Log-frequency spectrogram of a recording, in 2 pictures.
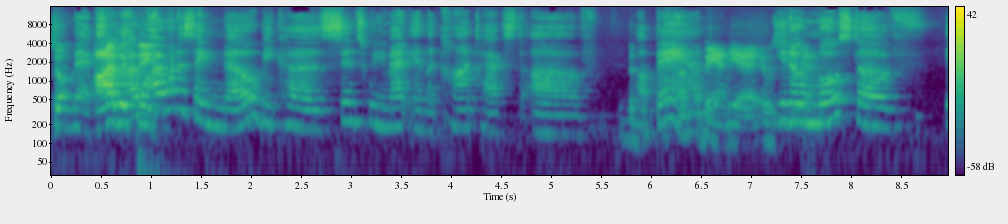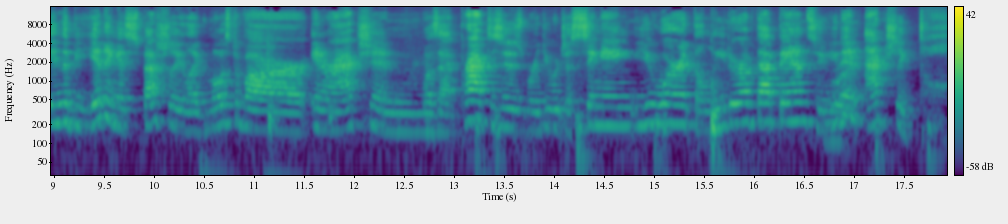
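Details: Adult woman speaking; no speech disorder.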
